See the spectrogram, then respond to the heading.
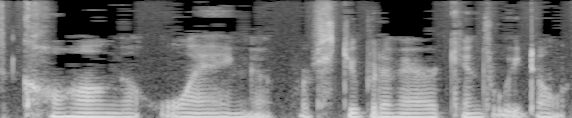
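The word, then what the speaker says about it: Wang Cong: fight between Kong Wang I'm not saying Wong Tong or whatever the it how you say it there's no T it's Kong Wang we're stupid Americans we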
